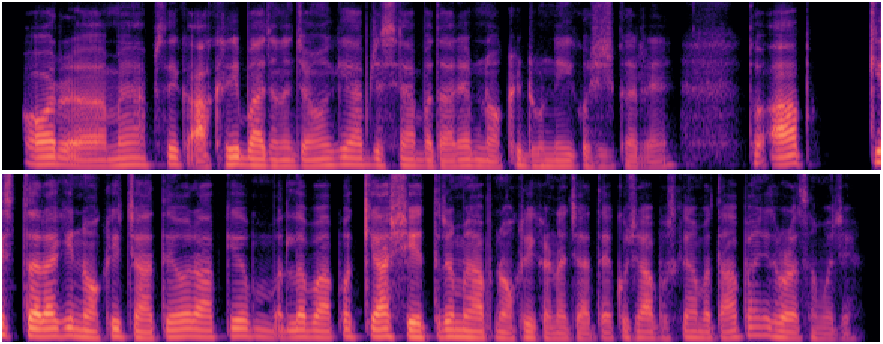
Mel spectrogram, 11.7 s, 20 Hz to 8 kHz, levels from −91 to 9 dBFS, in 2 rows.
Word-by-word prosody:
और 135 -1 +4
अ, 105 -3 +1
मैं 120 +4 -2
आपसे 125 +2 -3
एक 130 - -5
आखिरी 135 -1 +2
बात 120 -3 +3
जानना 105 -1 -4
चाहूँगा 110 +3 -3
कि 130 - -1
आप 120 -1 -1
जैसे 120 0 -5
आप 110 - -3
बता 105 -2 -4
रहे 110 +3 -3
हैं, - - -5
आप - - -5
नौकरी 95 +4 -5
ढूँढने 100 0 -6
की 105 - -5
कोशिश 95 0 -10
कर 95 -2 -8
रहे 90 +2 -11
हैं, 125 - -16 0.5
तो - - -3
आप - - +4 0.4
किस 180 -2 +2
तरह 135 -1 +8
की 145 - +2
नौकरी 125 0 +1
चाहते 120 0 -1
हो? 125 - +3
और 135 - +3
आपके, 125 +2 +1
मतलब 125 -1 -2
आपका 115 +3 -1
क्या 130 -1 +6
क्षेत्र 125 0 +2
में 125 -2 +2
आप 110 0 -1
नौकरी 105 +1 -3
करना 95 -1 -6
चाहते 90 +1 -6
हैं? - - -6
कुछ 115 - -7
आप 105 -3 -2
उसके 105 +5 -8
में 110 - -5
बता 110 +1 -4
पाएँगे 150 +4 -6
थोड़ा-सा 105 -2 -2
मुझे? 95 0 -14
115 Hz, 265 wpm, -23 LUFS, 105-125 Hz, 0.5 s, तरह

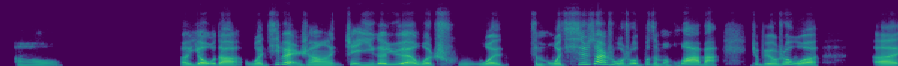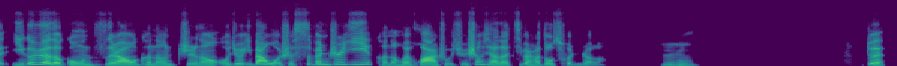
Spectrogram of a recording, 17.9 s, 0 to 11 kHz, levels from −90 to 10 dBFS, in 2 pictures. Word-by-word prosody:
哦。 205 -2 -11 1.2
呃， 210 +1 -1
有 190 -8 +4
的， 165 0 +4
我 195 -1 -2
基 275 - -9
本 285 - +5
上 195 -2 -1
这 250 -3 -3
1 205 -1 -8
个 235 +1 +4
月， 230 -7 +4
我 180 0 +2
除 190 0 -11
我 195 -2 +3 0.3
怎 225 - -8
么 185 - -12
我 200 - +2
其 195 - -11
实 340 - 0
算 360 -7 +8
是 270 - -7
我 185 - -1
说 250 +4 -1
我 - - +1
不 230 - -8
怎 - - -8
么 - - -11
花 235 0 +6
吧。 - - 0 0.3
就 270 - -11
比 215 - -9
如 195 -1 +1
说 275 +3 +2
我， 165 -9 +3 0.5
呃， 195 -1 +3
1 215 +1 -8
个 270 +4 0
月 280 -3 +6
的 190 -1 +4
工 195 +1 -6
资， 195 +1 -6
然 185 0 +5
后 200 - +3
我 - - -2
可 215 -2 -8
能 190 +2 -8
只 190 -3 -8
能 185 +1 -3
我 200 - -8
就 210 - -4
一 225 +2 -9
般 240 0 +5
我 - - -4
是 210 - -7
1/4 275 +4 -4
可 165 - -11
能 165 - -8
会 185 -2 -4
花 195 -3 +4
出 - - -14
去， - - -14
剩 280 -2 -2
下 210 -7 -1
的 185 -1 -2
基 220 - -18
本 210 -4 -3
上 175 - -5
都 185 +2 -4
存 - - -12
着 - - -11
了， - - -20 0.6
嗯。 215 -2 -12 1.7
对。 - - +2
205 Hz, 235 characters per minute, -21 LUFS, 190-240 Hz, 1.7 s, 算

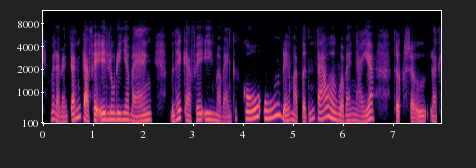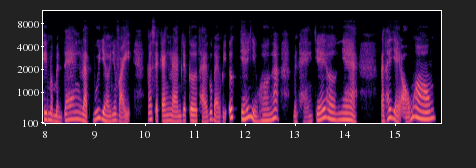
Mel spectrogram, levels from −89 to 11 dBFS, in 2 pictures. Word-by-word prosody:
Với 215 +1 -3
lại 175 - -2
bạn 140 +1 -6
tránh 190 +9 +3
caffeine 190 - +5
luôn 195 0 +3
đi 195 0 +2
nha 190 0 0
bạn, 160 +3 -1 0.4
mình 150 - -3
thấy 235 +5 +3
caffeine 185 +3 -1
mà 160 -4 -4
bạn 135 +1 -9
cứ - - -12
cố 230 +6 +4
uống 250 +8 +2
để 165 - +2
mà 180 -3 -3
tỉnh 180 - -3
táo 245 +6 +2
hơn 220 -7 +2
vào 160 -4 0
ban 165 +3 -5
ngày 150 -2 -5
á, 220 +5 +3 0.4
thực - - +2 0.2
sự 150 +1 -1
là 145 -1 -6
khi 195 - +1
mà 185 -2 0
mình 145 -3 -4
đang 205 +3 0
lệch 165 -6 +1
múi 220 +7 -1
giờ 180 -8 +2
như 170 +5 -2
vậy, 170 - -2 0.4
nó 200 - +1
sẽ 205 - -2
càng 160 +1 +1
làm 150 -3 -1
cho 165 - 0
cơ 165 -2 +4
thể - - -3
của 205 - 0
bạn 165 -8 -3
bị - - -6
ức 260 +2 +4
chế 215 +3 +3
nhiều 185 - +1
hơn 165 +4 -2
á, 250 +2 +1 0.3
mình 140 -1 -8
hạn 135 - -12
chế 195 +7 +3
hơn 200 -7 +1
nha. 190 -5 +2 0.5
Bạn 155 - -2
thấy 250 +1 +3
vậy 210 - +2
ổn 245 - -1
hông? 225 -4 +4
185 Hz, 235 wpm, -24 LUFS, 160-215 Hz, 0.5 s, caffeine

